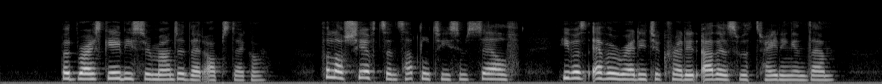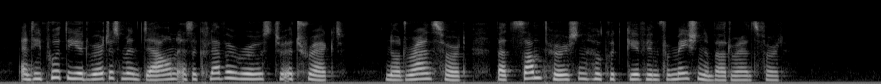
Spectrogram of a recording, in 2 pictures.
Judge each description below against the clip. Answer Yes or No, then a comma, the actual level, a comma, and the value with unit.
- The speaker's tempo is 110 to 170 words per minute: Yes, average, 155 wpm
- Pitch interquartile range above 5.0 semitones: No, average, 3.1 semitones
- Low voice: No, high, 235 Hz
